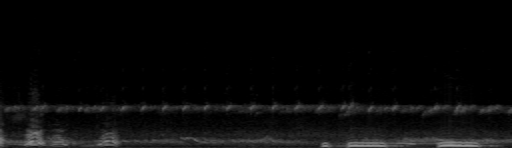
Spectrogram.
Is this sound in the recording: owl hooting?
yes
